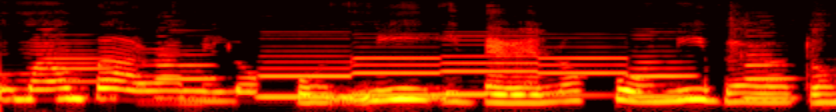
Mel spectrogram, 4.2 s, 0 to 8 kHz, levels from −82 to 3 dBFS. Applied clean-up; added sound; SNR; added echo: classical method spectral subtraction.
